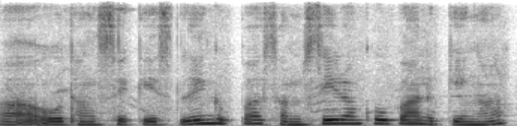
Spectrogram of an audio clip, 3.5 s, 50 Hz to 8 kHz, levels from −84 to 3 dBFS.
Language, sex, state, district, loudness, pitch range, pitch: Garo, female, Meghalaya, South Garo Hills, -16 LUFS, 170-230 Hz, 180 Hz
